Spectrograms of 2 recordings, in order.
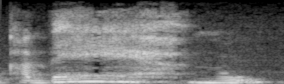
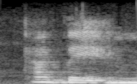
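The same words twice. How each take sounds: First: "caderno" with a long, drawn-out DER; stress on the DER of "caderno". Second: Said in the usual way. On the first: Shown as a demonstration. Teacher shows the class where the accentless word is strong, stressing DER in "caderno". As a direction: stretch out the middle syllable DER in "caderno". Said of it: "o der é mais forte". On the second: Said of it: "mas quando eu falo caderno".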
